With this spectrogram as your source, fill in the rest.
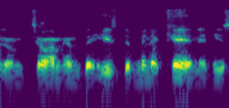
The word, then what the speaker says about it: Dominica: telling him that he's Dominican and he's like no I'm not Dominican I have family from Domico yeah Dominican people say Dominica they don't say Dominica Dominica it's like that first eye is silent Dominica okay okay and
